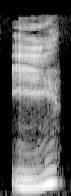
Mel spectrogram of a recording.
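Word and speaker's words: Uí: And you'd pronounce that how? E.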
